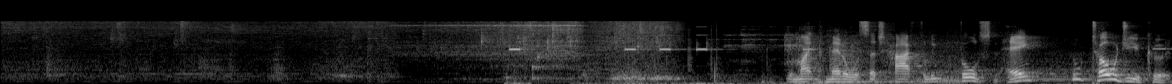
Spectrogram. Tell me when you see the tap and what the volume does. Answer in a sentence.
The tap can be heard from 0.0 to 6.8 s, getting louder.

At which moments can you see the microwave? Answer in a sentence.
You can hear the microwave from 5.0 to 11.6 s.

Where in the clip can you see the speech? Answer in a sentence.
The speech can be heard from 7.8 to 11.6 s.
